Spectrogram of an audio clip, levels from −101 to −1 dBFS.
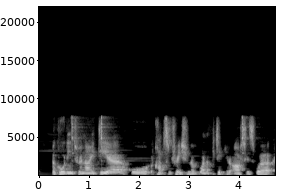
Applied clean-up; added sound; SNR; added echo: classical method Wiener filter.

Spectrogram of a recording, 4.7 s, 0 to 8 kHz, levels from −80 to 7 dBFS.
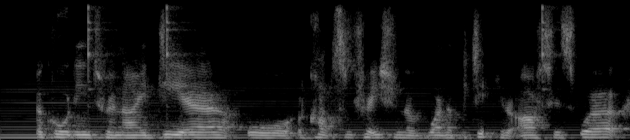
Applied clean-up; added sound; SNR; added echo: none; Cutlery, silverware + Bowed string instrument; 15 dB; none.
